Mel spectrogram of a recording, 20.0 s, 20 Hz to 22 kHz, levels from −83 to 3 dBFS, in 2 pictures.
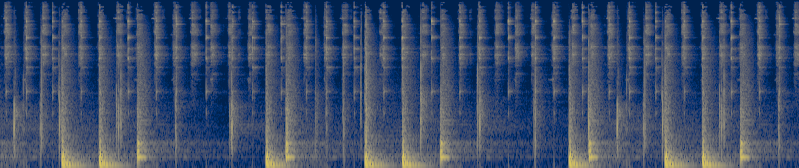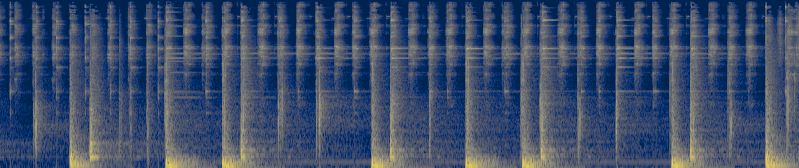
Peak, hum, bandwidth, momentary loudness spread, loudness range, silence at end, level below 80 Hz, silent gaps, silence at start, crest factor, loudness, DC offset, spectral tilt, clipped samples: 0 dBFS; none; over 20 kHz; 10 LU; 3 LU; 0 s; -26 dBFS; none; 0 s; 20 dB; -21 LUFS; under 0.1%; -4.5 dB/octave; under 0.1%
